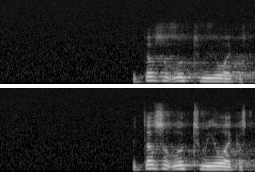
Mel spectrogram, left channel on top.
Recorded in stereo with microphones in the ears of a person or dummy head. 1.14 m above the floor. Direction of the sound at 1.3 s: 65° right (ahead or behind).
